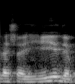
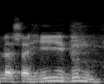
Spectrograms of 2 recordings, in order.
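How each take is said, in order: First: The word ends with a bare silent 'd'. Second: The word ends with a voweled 'dun' ending. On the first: The speaker calls it right. "लशहीद पढ़ेंगे" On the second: The speaker calls it wrong. "तो लशहीदुन नहीं पढ़ेंगे"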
